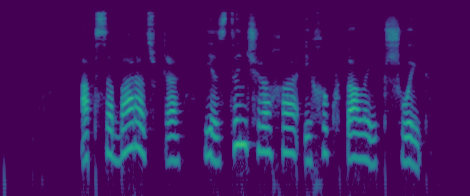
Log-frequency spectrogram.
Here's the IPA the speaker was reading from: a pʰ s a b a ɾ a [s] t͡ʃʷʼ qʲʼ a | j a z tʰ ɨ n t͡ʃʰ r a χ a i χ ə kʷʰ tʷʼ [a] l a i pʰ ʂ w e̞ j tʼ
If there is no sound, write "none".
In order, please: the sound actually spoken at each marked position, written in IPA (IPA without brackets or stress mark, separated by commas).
none, a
